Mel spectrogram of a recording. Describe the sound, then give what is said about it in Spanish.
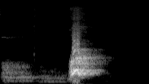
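Dogs barking: a low, rumbling growl leads into a single loud, sharp bark that quickly fades, with no one talking. “y los perros van a empezar a ladrar ahora.”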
